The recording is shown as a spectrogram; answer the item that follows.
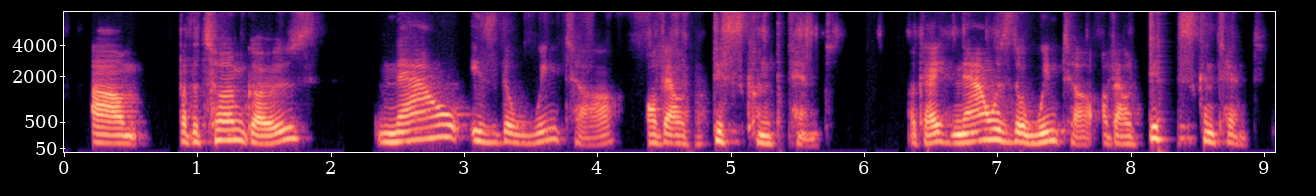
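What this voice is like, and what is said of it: Australian accent. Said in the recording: “thanks to my Australian accent”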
